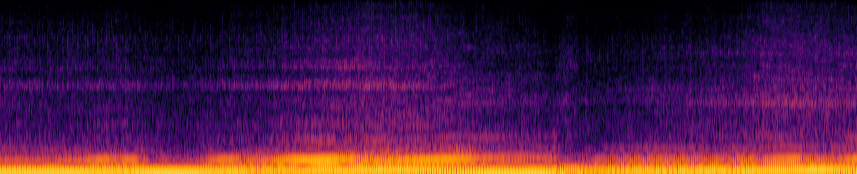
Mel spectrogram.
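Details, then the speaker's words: K-swapped Honda Civic project first drive, through first and second gear: loud, raw, deep engine note rising and falling with no muffling; no exhaust fitted yet. "This thing has no exhaust, so it's super loud, but I mean, she's ready to go."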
